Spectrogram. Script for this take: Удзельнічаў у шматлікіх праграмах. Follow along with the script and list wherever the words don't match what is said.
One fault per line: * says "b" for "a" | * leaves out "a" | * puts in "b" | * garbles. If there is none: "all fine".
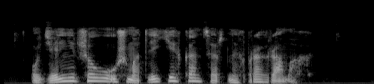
* puts in "канцэртных"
